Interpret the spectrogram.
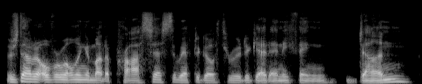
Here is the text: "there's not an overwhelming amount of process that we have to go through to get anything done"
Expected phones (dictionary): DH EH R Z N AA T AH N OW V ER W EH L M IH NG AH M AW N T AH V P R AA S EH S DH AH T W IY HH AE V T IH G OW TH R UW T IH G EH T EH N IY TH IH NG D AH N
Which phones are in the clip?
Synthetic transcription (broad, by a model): DH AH R Z N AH T AH N OW V ER W EH L M IH NG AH M AW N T AH V P R AA S EH S DH AH T W IY HH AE F T IH G OW TH R UW T IH G EH T EH N IY TH IH NG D AH N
